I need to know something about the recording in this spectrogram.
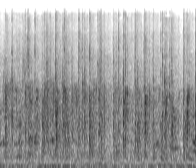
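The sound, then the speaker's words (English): A church audience claps for Jesus during a sermon, a steady, dense run of overlapping hand claps at a lively, even level throughout, with a hint of voices mixed into the applause. “Oh, you can clap for Jesus.”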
